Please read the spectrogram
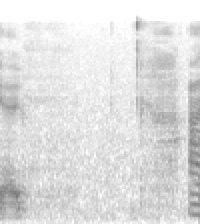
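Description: A woman's voice trails off, then a pause. Near the end comes a small mouth click and a brief intake of breath before she speaks again.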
